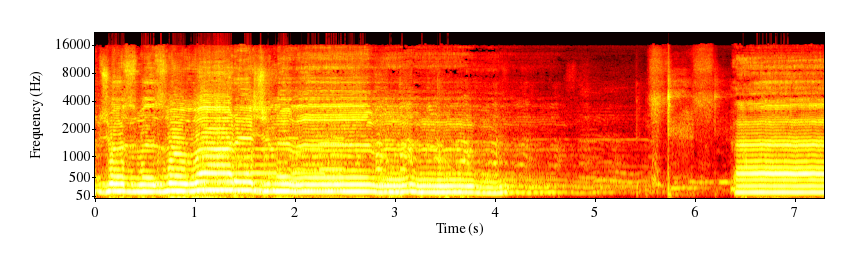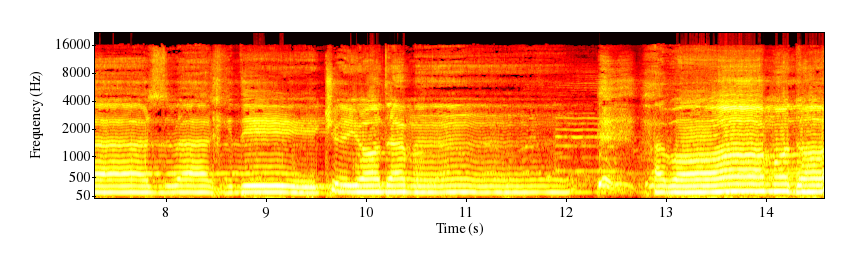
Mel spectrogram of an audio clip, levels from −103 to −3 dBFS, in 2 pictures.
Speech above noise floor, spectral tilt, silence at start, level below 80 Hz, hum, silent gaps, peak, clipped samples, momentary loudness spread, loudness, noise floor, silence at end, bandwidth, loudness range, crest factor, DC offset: 28 dB; -6 dB/octave; 0 s; -40 dBFS; none; none; 0 dBFS; 0.6%; 13 LU; -8 LUFS; -35 dBFS; 0 s; 16.5 kHz; 7 LU; 8 dB; under 0.1%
